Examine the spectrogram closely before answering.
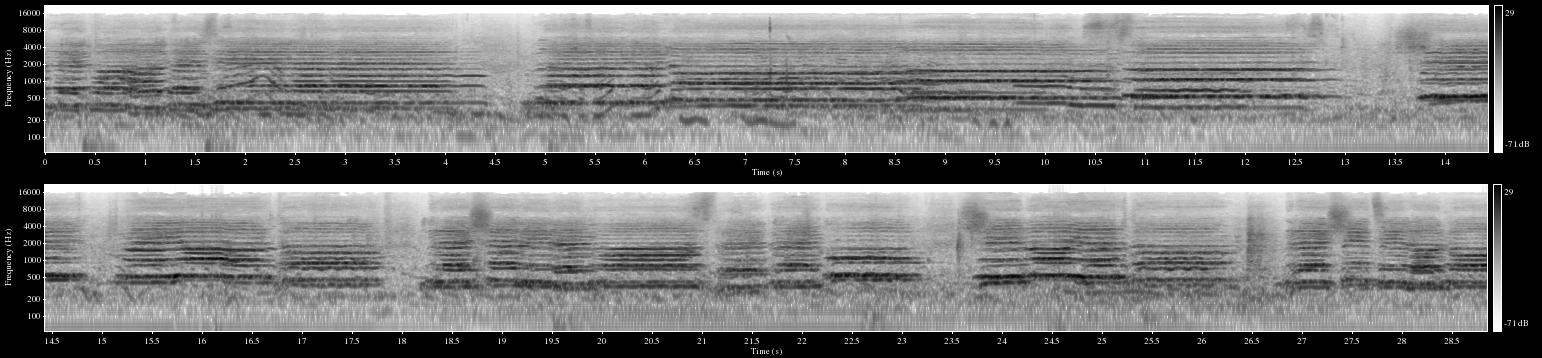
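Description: Girls' choir singing unaccompanied, in sustained phrases with short breaks between them.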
